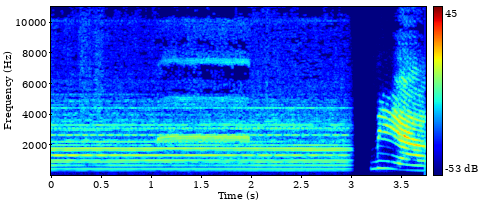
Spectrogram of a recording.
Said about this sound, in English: Meow.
